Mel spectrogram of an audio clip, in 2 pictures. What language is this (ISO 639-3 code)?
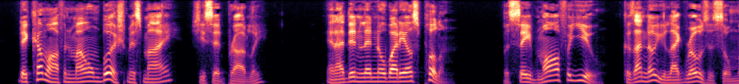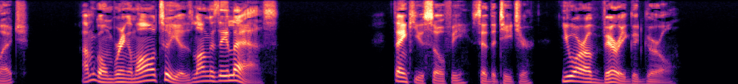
eng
